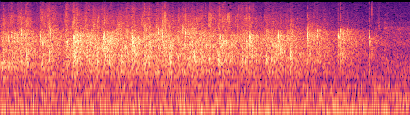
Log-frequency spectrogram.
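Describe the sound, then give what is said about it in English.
A church audience claps steadily for several seconds for money raised at a church yard sale for missions, a dense, even wash of many hands with no voices over it, fading slightly toward the end. “So uh, give yourselves a round of applause uh, for that.”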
